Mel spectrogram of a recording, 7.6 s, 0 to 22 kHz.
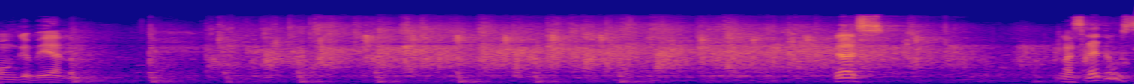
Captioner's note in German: Beifall bei der CDU und dem BÜNDNIS 90/DIE GRÜNEN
